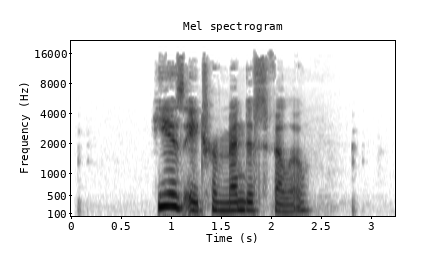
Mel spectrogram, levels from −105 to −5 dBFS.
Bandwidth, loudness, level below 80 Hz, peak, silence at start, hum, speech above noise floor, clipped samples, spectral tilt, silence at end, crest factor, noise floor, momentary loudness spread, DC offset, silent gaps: 15.5 kHz; -19 LUFS; -60 dBFS; -4 dBFS; 0.85 s; none; 66 dB; under 0.1%; -4.5 dB/octave; 0.85 s; 18 dB; -85 dBFS; 14 LU; under 0.1%; none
